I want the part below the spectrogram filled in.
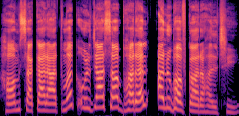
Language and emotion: Maithili, happy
